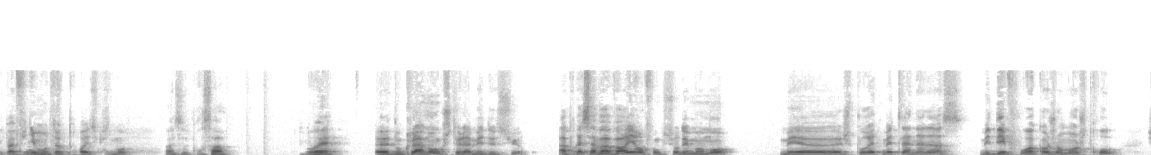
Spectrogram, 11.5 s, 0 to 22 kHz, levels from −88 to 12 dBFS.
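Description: Three brief echo leaks occur early: at 0.00–0.05 s, a barely audible trace about 180 ms behind the speech; at 0.99–1.11 s, the clearest, roughly 25 dB down and lagging by about 190 ms; and at 1.33–1.57 s, fainter again at the same lag. Each is a delayed, detached copy of the speech, likely leaking past a far-end echo canceller. Unlike room reverberation, it repeats at a fixed gap rather than smearing into a decaying tail.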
